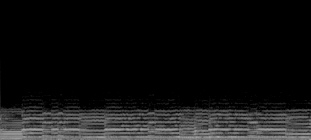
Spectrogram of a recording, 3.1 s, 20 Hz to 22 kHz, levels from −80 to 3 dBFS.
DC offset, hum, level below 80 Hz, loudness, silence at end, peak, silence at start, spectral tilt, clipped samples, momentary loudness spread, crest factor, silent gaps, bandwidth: under 0.1%; none; -48 dBFS; -31 LUFS; 0 s; -20 dBFS; 0 s; -5.5 dB/octave; under 0.1%; 2 LU; 12 dB; none; 13 kHz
